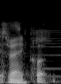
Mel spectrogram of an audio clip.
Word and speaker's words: Kortrijk: Kortrijk.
